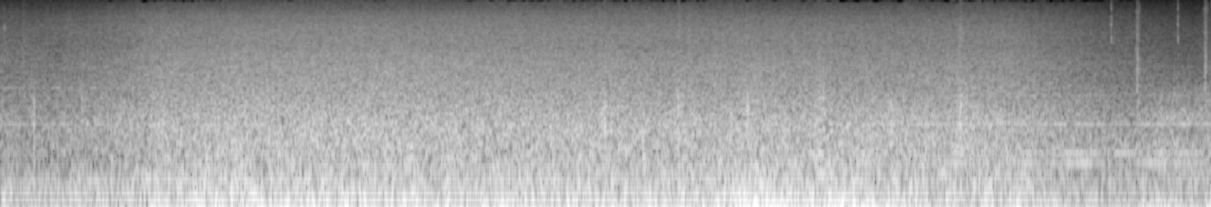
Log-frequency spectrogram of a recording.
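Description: Footsteps crunch along a gravel path.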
